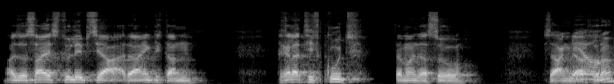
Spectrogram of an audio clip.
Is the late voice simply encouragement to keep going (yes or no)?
no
